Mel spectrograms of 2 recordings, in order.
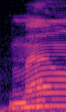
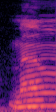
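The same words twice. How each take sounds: The two takes are said the same way.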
